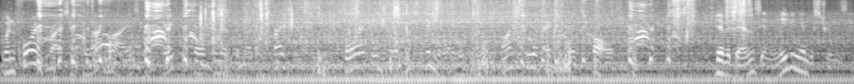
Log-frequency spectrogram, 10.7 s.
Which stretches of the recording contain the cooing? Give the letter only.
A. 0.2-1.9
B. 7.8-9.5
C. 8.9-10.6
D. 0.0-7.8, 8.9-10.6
A.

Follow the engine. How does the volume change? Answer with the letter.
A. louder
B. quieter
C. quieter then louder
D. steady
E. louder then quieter
E.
